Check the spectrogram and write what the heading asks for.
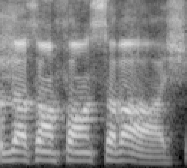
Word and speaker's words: L'Enfant Sauvage: I listened to, I'm going to say this wrong, L'Enfant Sauvage. – Oh, L'Enfant Sauvage, yeah.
